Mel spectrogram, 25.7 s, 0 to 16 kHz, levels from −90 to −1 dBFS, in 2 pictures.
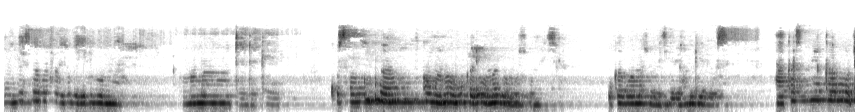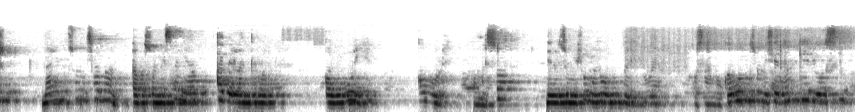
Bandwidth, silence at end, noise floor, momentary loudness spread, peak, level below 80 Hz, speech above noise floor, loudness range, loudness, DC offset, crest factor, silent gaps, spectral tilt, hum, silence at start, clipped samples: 7.2 kHz; 0 s; -66 dBFS; 16 LU; -2 dBFS; -56 dBFS; 51 dB; 7 LU; -16 LUFS; under 0.1%; 16 dB; none; -6 dB/octave; none; 0.05 s; under 0.1%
